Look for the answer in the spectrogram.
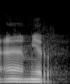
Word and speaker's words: Amir: Lalu wali Abi Dawud bisanadin sahih an Urwah bin Amir. Amir bacanya Amir.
